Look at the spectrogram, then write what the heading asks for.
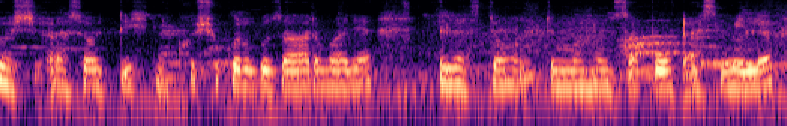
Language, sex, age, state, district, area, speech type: Kashmiri, female, 45-60, Jammu and Kashmir, Ganderbal, rural, spontaneous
